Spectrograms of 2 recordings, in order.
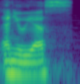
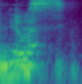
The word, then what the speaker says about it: NUES: just follow it out it's just nues and you've been yeah we've been finding it kind of hilarious though the ways that everyone else has been pronouncing it i've heard news we called it newest the whole cast so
